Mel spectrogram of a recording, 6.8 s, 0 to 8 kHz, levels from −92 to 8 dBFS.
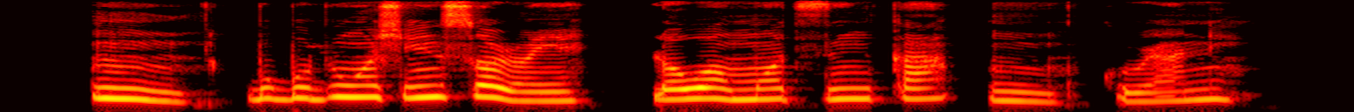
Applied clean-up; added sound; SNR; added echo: none; none; none; none.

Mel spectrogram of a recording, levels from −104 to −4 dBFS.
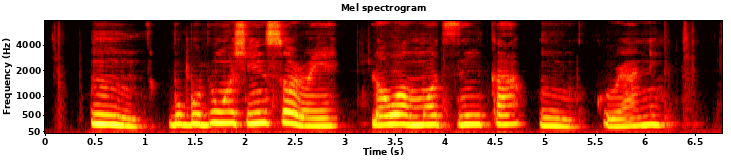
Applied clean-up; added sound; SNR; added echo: neural separator model SepFormer DNS4.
